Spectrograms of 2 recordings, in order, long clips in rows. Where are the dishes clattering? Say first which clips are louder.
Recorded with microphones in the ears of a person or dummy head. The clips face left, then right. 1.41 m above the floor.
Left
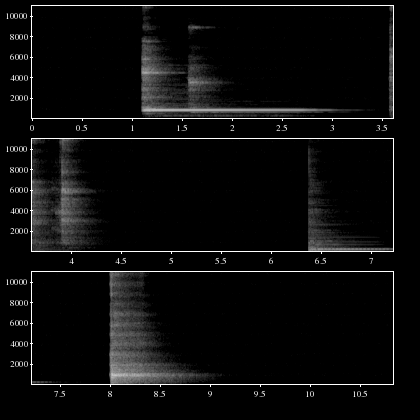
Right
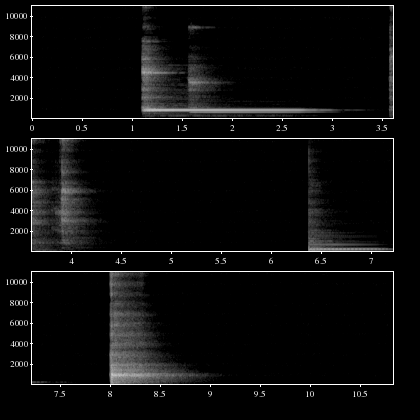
Right 6 dB; 50° right (ahead or behind), 0.8 m.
